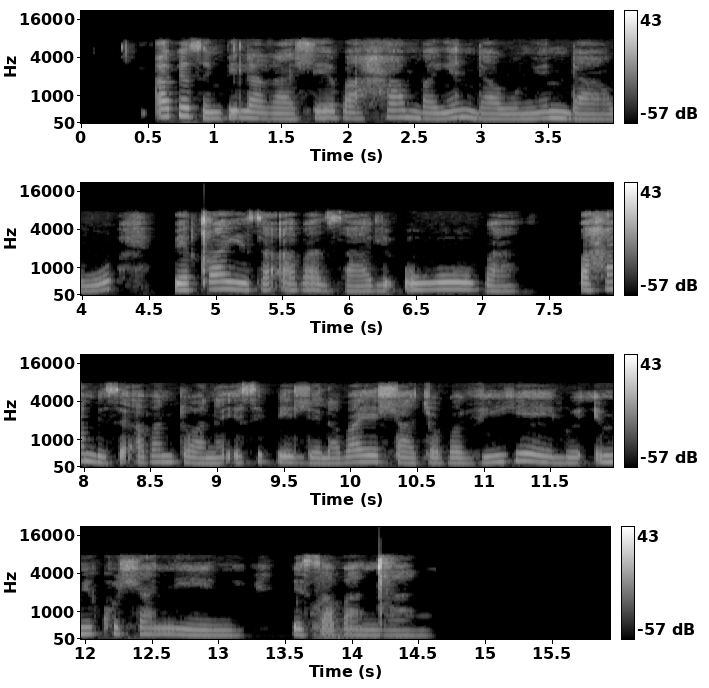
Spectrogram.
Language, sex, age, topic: North Ndebele, female, 18-24, health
